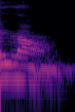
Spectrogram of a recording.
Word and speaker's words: loan: The borrower covenants to maintain insurance coverage throughout the term of the loan. The loan, gente, prestar atenção nessa pronúncia, L-O-N só, esquece o A na hora de pronunciar. Loan, loan.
